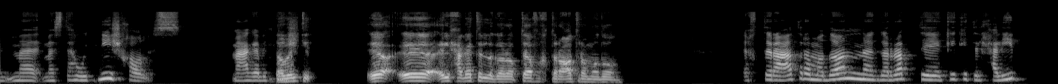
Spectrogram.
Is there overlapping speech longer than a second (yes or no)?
no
